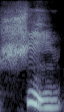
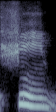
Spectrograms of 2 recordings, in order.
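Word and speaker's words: ש: Hebrew this is a Hebrew character that has a sh sound like ship or shake or shadow in linguistics this is called a voiceless post veiler frickative and if the person was able to pronounce the shush sound they could go free however the pronunciation of the sheen was not static and for the people of Ephraim they pronounced the sheen like a sibilant s this makes Shake sound like sake they were not able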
